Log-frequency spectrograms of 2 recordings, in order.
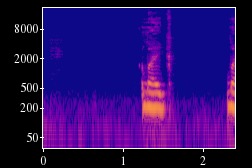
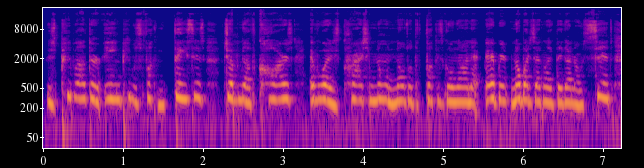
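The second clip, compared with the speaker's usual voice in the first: higher-pitched frantic rant; retold panicked yelling; 6 semitones higher than usual. Dad bursting in about the chaos outside, mock yelling. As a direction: rattle it off high, in mock yelling. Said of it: "like, yelling".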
